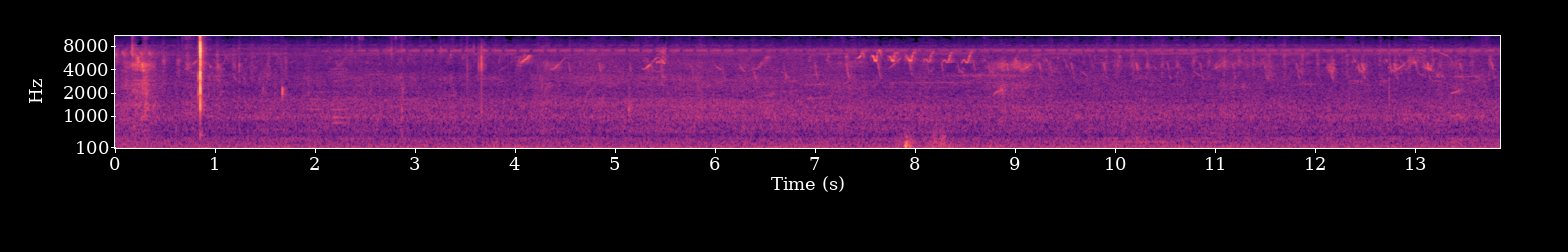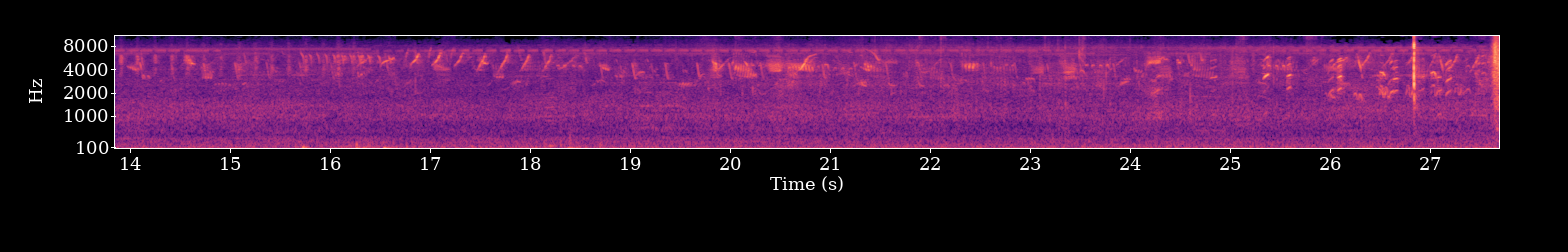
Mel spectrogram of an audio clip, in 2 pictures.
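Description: Small birds chirping and twittering over a steady low rumble of wind on the microphone, with a few low thumps about 8 and 16 seconds in.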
